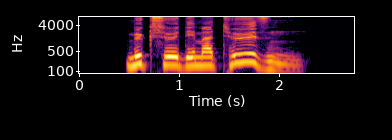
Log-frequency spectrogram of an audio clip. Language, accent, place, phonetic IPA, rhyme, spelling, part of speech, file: German, Germany, Berlin, [mʏksødemaˈtøːzn̩], -øːzn̩, myxödematösen, adjective, De-myxödematösen.ogg
- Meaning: inflection of myxödematös: 1. strong genitive masculine/neuter singular 2. weak/mixed genitive/dative all-gender singular 3. strong/weak/mixed accusative masculine singular 4. strong dative plural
